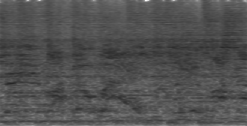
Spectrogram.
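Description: Hardcore punk band playing live: distorted electric guitar, bass and drums, with the vocalist yelling into the microphone.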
